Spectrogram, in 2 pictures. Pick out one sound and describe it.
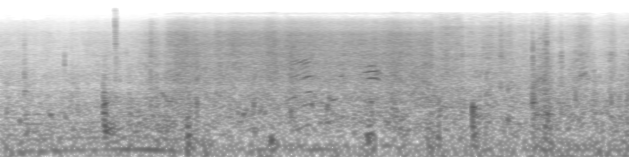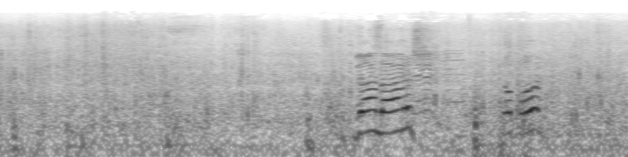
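Water splashes against a sailing boat's hull.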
